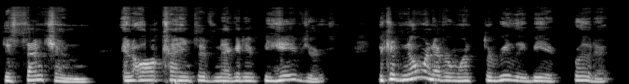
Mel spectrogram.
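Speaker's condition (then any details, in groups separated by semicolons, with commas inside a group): Deafblindness; progressive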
